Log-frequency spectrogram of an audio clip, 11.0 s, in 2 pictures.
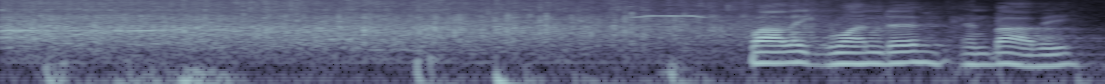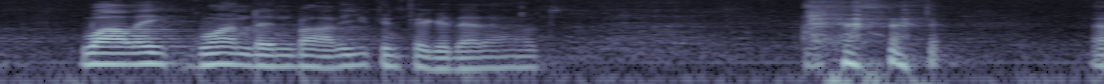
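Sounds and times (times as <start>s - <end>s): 
audience applause: 0.0s - 4.8s
speech: 3.8s - 8.4s, 9.5s - 10.3s.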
